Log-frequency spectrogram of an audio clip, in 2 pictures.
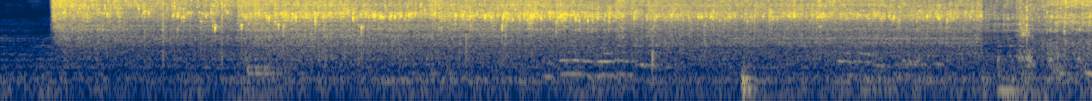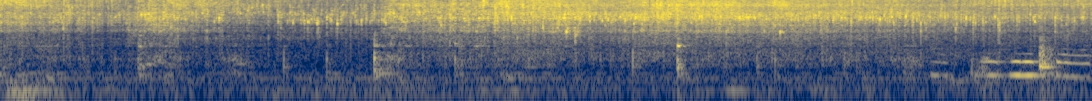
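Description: Rohu fish pieces coated with turmeric and chili powder fry in hot oil in a pan, giving a steady, close sizzle throughout with occasional stirring clinks and a faint voice in the background.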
